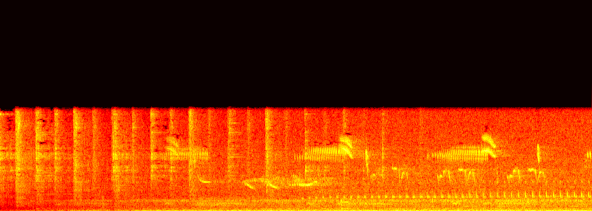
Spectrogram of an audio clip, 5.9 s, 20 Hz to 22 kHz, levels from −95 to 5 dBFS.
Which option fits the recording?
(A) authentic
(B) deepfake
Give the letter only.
A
